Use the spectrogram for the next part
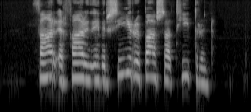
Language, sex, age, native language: Icelandic, female, 40-49, Icelandic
